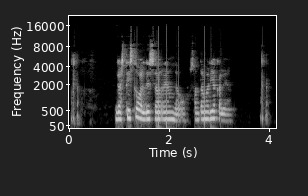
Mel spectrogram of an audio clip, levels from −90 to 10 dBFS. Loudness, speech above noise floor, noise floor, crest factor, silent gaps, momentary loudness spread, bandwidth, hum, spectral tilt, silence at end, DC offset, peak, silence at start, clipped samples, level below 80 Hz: -15 LUFS; 47 dB; -63 dBFS; 16 dB; none; 20 LU; 15 kHz; none; -3 dB/octave; 0.2 s; under 0.1%; 0 dBFS; 0.05 s; under 0.1%; -50 dBFS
